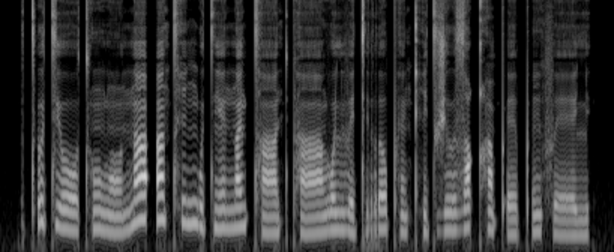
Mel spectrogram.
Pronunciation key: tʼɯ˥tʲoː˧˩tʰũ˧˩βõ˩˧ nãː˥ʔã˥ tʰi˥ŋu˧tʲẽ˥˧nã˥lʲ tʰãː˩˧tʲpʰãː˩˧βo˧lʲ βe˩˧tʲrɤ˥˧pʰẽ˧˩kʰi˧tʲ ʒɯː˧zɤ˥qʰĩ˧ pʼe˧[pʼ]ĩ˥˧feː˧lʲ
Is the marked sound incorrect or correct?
correct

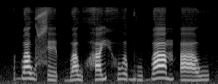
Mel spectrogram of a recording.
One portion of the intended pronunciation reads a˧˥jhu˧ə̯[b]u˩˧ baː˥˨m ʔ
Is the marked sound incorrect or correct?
correct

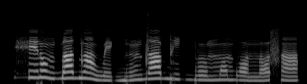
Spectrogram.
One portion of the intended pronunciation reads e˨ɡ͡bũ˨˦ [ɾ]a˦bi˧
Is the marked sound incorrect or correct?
incorrect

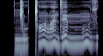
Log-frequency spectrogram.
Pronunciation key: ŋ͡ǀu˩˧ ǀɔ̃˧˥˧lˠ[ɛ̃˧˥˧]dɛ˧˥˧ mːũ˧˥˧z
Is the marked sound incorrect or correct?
correct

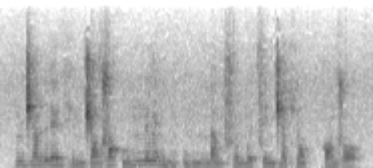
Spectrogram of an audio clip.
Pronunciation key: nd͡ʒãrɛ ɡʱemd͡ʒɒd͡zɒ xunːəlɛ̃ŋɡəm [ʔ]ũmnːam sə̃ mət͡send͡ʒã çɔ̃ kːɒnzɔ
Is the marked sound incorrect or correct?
correct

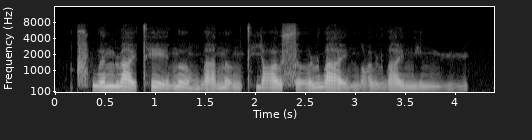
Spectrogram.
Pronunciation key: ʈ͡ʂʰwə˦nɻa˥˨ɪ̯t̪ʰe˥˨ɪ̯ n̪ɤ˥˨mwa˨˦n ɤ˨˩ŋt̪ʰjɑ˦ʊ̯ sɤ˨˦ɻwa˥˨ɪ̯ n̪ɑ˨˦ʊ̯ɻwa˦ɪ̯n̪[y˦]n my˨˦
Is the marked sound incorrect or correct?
incorrect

